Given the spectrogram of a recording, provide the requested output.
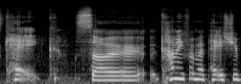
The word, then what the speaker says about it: koek: Cake. And I'm not sure if I'm pronouncing it correctly, K-O-E-K, cake. – You are.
